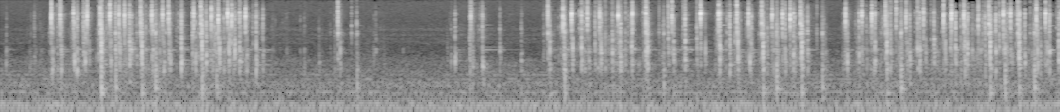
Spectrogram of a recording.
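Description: Fingertips of both hands type on an RGB-backlit mechanical keyboard with plastic keycaps, making rapid, bright, sharp clicks over a low hum. The typing comes in dense bursts, with a sparse lull in the middle and a brief pause near the end before it picks up again.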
